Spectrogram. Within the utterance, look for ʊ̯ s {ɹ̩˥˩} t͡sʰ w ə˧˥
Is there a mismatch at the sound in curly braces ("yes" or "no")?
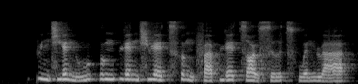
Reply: yes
